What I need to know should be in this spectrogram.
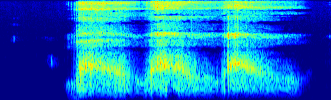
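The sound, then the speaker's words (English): A voice imitates fire breathing with three breathy, rasping exhalations in a row, each a rough whooshing gust with short breaks between them. “So let's fire breathe right into the gameplay.”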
